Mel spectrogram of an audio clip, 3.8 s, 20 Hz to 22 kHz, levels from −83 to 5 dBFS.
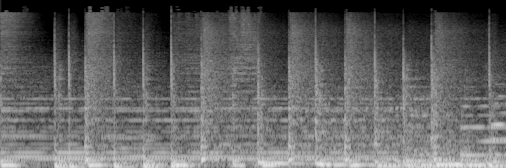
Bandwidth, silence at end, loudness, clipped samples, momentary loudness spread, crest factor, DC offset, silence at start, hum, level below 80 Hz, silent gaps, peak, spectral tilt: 17 kHz; 0 s; -14 LUFS; under 0.1%; 5 LU; 12 dB; under 0.1%; 0 s; none; -22 dBFS; none; -2 dBFS; -6 dB/octave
